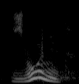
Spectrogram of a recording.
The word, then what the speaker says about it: звонит: Ударение на «и», да?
